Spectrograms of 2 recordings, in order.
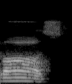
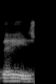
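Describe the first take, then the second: First: It is said in a non-American way. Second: It is said the American way.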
